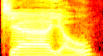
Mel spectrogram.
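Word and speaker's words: 加油: 힘내라 파이팅이라고 할 때는 짜요. 찌아요. 짜요. 찌아요. 찌아는 더하다란 뜻을 가지고 있고요. 여우는 기름이란 뜻이에요. 그래서 원래는 주요하다란 뜻으로 찌아 여우를 쓰지만요 표현을 이제 응용해서 파이팅이란 표현으로 자주 쓰는데요. 짜요. 찌아요.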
